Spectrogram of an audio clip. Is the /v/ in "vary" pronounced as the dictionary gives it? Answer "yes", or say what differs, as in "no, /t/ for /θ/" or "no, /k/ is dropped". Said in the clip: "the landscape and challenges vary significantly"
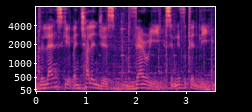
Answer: yes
